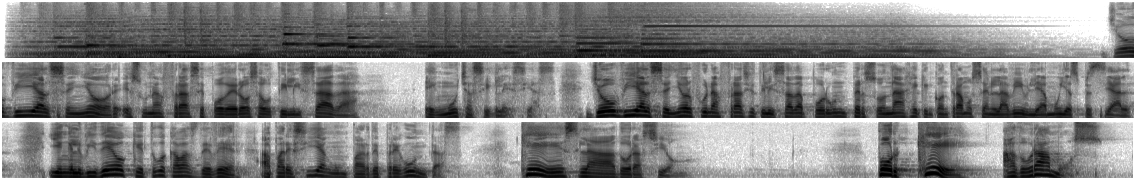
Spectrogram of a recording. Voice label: Spanish Sermon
